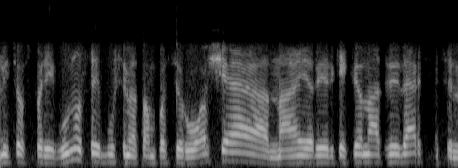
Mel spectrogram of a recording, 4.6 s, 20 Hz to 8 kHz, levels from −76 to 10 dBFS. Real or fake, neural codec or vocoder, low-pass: real; none; 7.2 kHz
